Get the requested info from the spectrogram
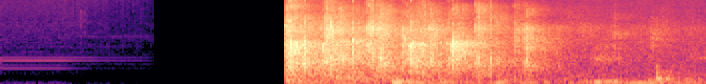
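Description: Complete silence for nearly two seconds, then audience applause that starts abruptly and fades away.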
